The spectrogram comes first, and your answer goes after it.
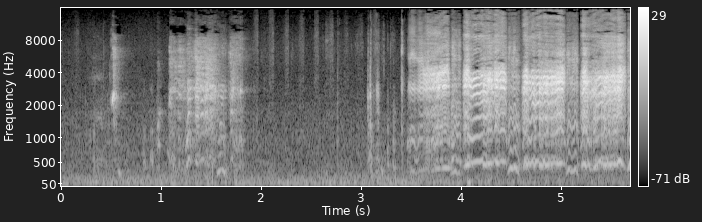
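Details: Grey-headed flying-fox Gelert courting Diva: scattered short squeaks at first, then loud sustained nasal, wavering cries with rippling pitch in the second half, joined into a near-continuous chattering song.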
